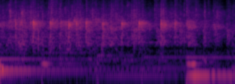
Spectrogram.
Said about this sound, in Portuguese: Aleluia. Você pode celebrar, dar palmas a Ele, aquele que vive e reina.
